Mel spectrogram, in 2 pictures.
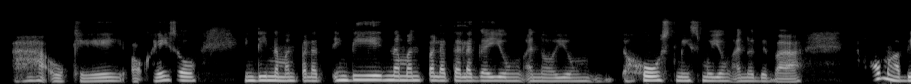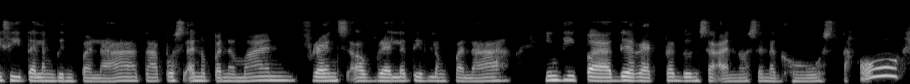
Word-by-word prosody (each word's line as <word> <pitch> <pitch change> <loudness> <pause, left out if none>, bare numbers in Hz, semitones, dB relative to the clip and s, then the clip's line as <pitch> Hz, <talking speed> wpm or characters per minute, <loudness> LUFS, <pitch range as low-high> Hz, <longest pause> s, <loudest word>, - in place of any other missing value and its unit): Ah, 175 +2 -4
okey, 150 +2 -3
okey, 165 +6 -2
so 185 -3 0 0.5
hindi 185 +1 +3
naman 175 -1 +2
pala 165 0 -3 0.2
hindi 205 +1 +5
naman 190 -1 +3
pala 185 -2 +1
talaga 175 0 -1
yung 170 -1 -1
ano 160 -1 -5
yung 155 -2 -6
host 185 +5 +2
mismo 170 0 -3
yung 165 -1 -2
ano 155 +2 -4
'di 155 -1 -4
ba? 130 -1 -3 0.7
Nako, - - -7
mga 180 -8 +3
bisita 175 0 +1
lang 165 -1 +1
din 160 0 -1
pala 155 +3 -2
tapos 165 +1 -3
ano 175 0 0
pa 155 -2 -2
naman 185 +3 -1
friends 175 +1 +2
of 160 0 -1
relative 165 0 +2
lang 165 -1 -3
pala, 160 +4 -2 0.3
hindi 200 0 +4
pa 170 -3 +6
direkta 175 -1 +3
do'n 170 0 0
sa 170 0 -3
ano 150 +3 -3
sa 165 - -7
nag-host, 150 0 -7
nako. 385 +4 +3
170 Hz, 145 wpm, -24 LUFS, 160-180 Hz, 0.7 s, pa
